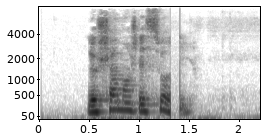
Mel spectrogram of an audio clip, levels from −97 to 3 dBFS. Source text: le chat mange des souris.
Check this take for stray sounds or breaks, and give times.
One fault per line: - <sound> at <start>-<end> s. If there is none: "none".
- dropout at 1.3-1.4 s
